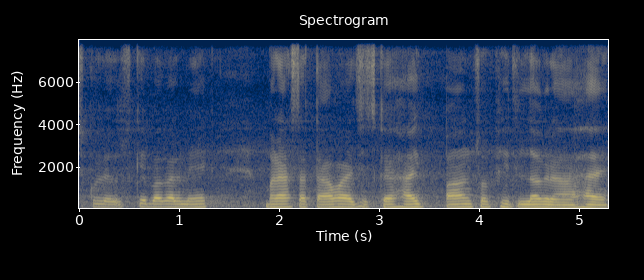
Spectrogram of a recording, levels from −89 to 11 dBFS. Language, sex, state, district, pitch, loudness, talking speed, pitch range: Hindi, male, Bihar, West Champaran, 135 Hz, -17 LUFS, 205 wpm, 135-140 Hz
